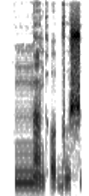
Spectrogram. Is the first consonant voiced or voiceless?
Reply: voiced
